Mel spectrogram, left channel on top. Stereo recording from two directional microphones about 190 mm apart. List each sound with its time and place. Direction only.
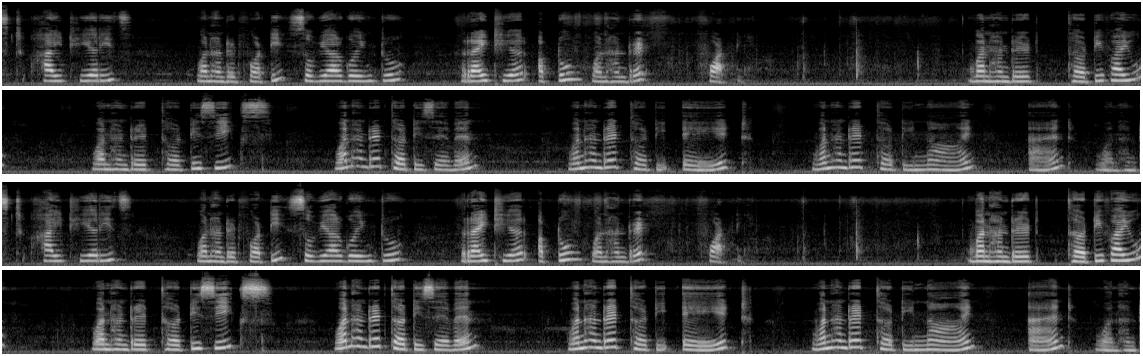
0.0 s speech: 35° right (ahead or behind)
7.0 s a woman's voice: 10° right (ahead or behind)
9.6 s speech: 50° right (ahead or behind)
14.7 s a woman's voice: 50° right (ahead or behind)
